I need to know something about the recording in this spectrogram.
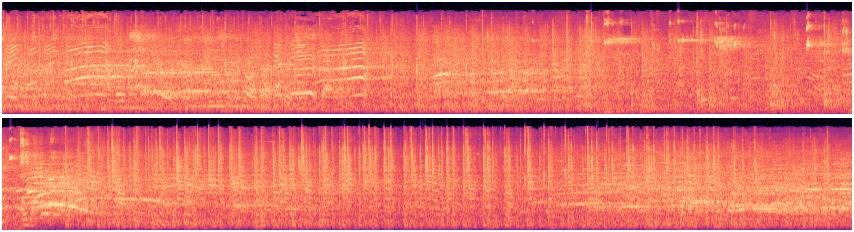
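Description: Shouts and calls from players and spectators echo in a sports hall during a soft tennis point, with sharp impacts of the rubber ball. About halfway through, a dense run of rapid clicks like clapping takes over.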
